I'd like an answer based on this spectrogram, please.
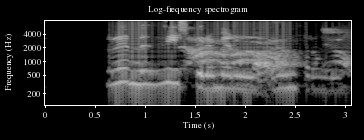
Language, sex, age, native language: Icelandic, male, 11, Icelandic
